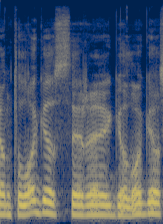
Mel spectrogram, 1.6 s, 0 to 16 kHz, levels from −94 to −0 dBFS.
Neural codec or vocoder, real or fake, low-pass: vocoder, 44.1 kHz, 128 mel bands, Pupu-Vocoder; fake; 14.4 kHz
